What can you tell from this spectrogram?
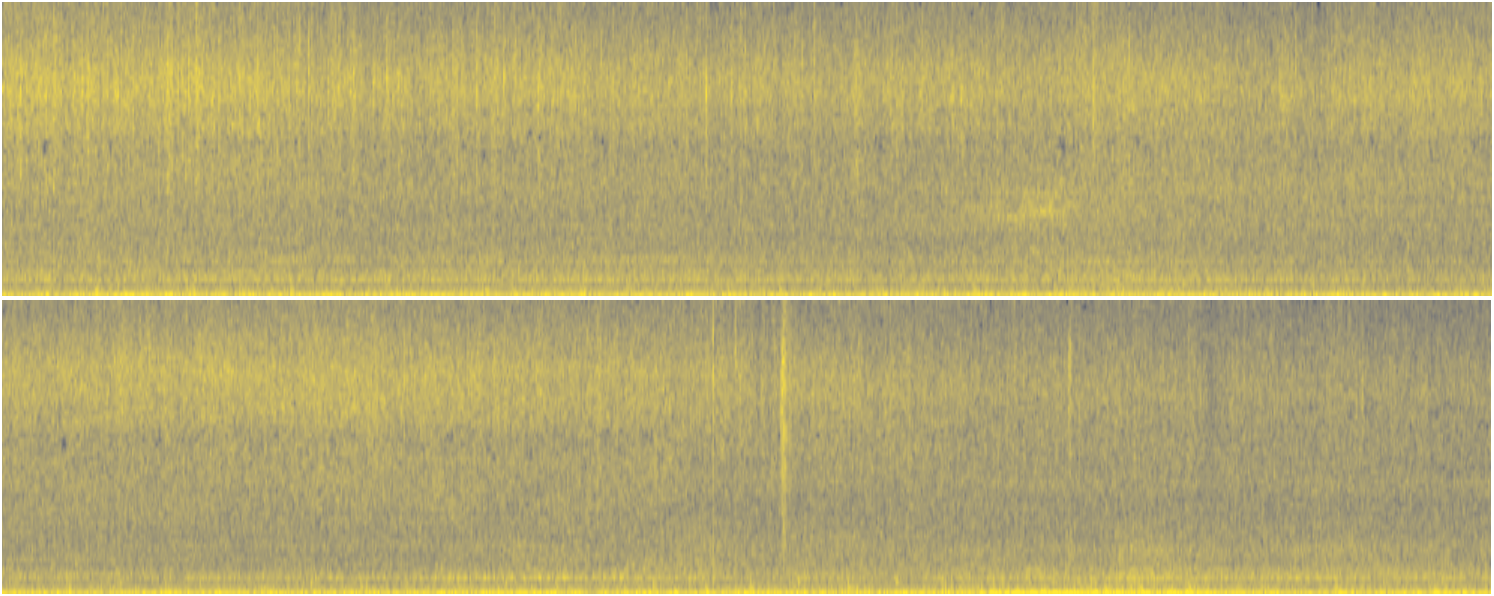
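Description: Steady low rumble of road and tyre noise heard inside the cabin of an electric Tesla Model Y at highway speed on a wet road. It swells louder for a couple of seconds near the end.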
